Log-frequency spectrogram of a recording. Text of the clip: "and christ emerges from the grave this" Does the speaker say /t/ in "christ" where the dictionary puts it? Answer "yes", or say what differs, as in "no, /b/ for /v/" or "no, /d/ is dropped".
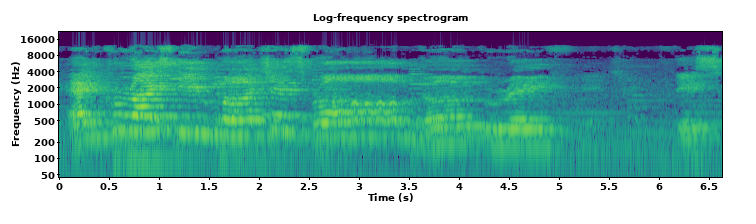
no, /t/ is dropped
